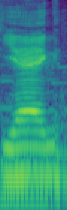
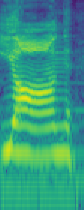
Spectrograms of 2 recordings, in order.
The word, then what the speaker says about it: Yang: we've already been there it's yang not Yong Yong yeah young rhymes with dong I don't know I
